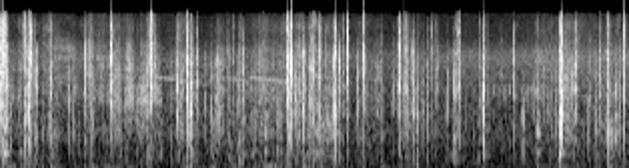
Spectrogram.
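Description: A resealable foil-and-clear plastic soft-bait bag crinkling and crackling irregularly as it is handled in the hands.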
